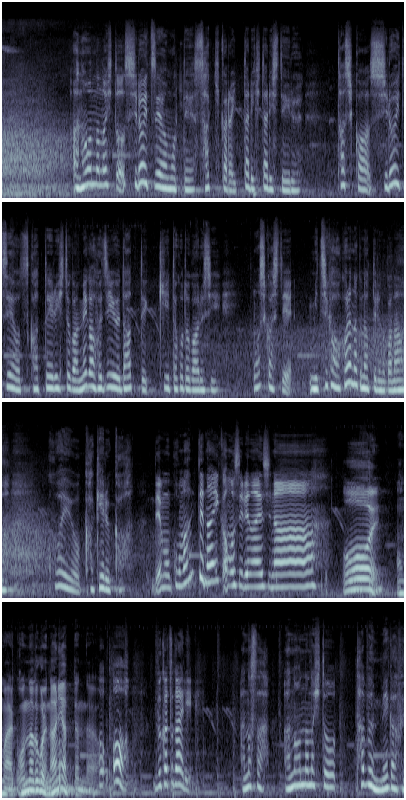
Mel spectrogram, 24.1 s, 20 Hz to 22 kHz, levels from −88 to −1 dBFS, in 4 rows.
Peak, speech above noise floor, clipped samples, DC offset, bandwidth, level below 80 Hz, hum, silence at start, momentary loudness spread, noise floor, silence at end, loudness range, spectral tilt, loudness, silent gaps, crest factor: -10 dBFS; 20 dB; under 0.1%; under 0.1%; 14.5 kHz; -64 dBFS; none; 0 s; 14 LU; -46 dBFS; 0 s; 5 LU; -5 dB/octave; -26 LUFS; none; 18 dB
